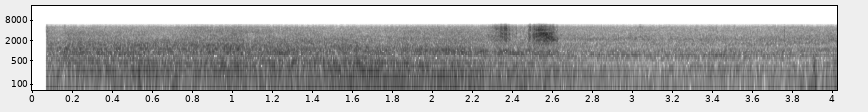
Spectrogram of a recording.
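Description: Road traffic passing: a vehicle engine's steady drone, loudest in the first two seconds and then easing off, with two brief high rasps about halfway through.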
